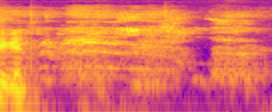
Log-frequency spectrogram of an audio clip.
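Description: A man's shouted command ends with a falling pitch, then a rooster crows faintly in the background, its call falling in pitch over about a second.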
